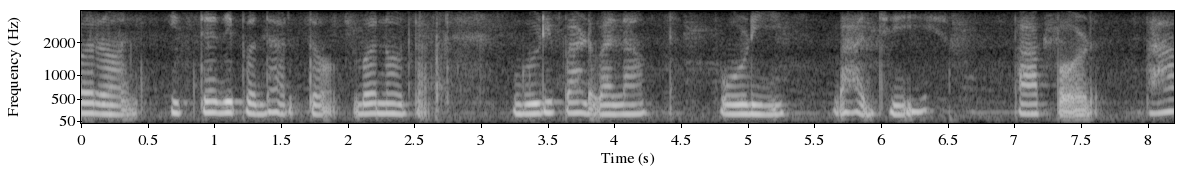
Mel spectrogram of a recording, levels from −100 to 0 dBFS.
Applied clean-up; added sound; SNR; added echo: none; none; none; none.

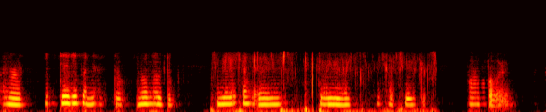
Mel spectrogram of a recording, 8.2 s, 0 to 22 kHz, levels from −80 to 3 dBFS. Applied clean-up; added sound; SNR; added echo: neural separator model SepFormer WHAMR!.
